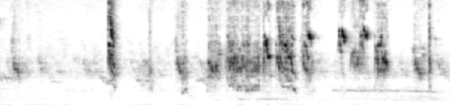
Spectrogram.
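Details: Yellow-bellied Seedeater in brown plumage performing churrio-style song: a run of loud, sharp high chirps and buzzy bursts, denser in the middle, over a constant low hum.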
